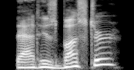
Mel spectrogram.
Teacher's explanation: if your voice goes up at the end, That is Buster? You are turning it into a question. · the rising pitch tells your friend that you are not sure, and you need them to say yes or no.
